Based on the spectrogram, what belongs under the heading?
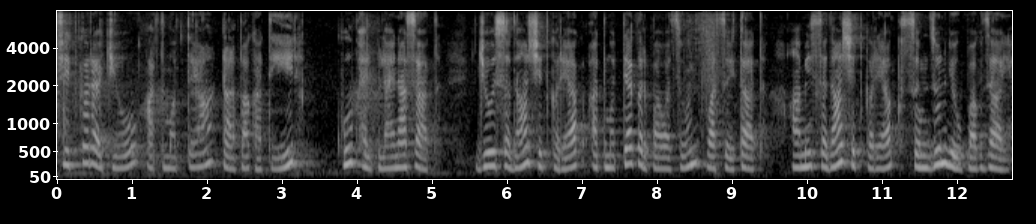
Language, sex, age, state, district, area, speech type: Goan Konkani, female, 45-60, Goa, Canacona, rural, spontaneous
